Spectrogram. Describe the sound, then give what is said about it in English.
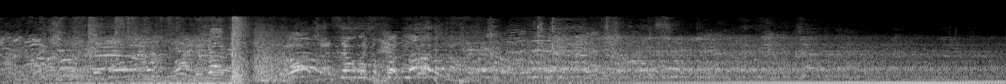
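A single sharp gunshot cracks out over the loud babble of an agitated crowd at the US Capitol on January 6th, at a door to the Speaker's Lobby defended by Capitol Police; the shot killed Ashley Babbitt. Shouting and chatter carry on afterward as a low rumble builds underneath. “Ashley Babbitt was shot and killed.”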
